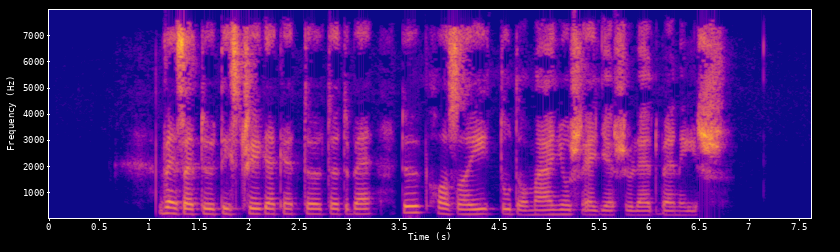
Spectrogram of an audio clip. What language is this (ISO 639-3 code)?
hun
